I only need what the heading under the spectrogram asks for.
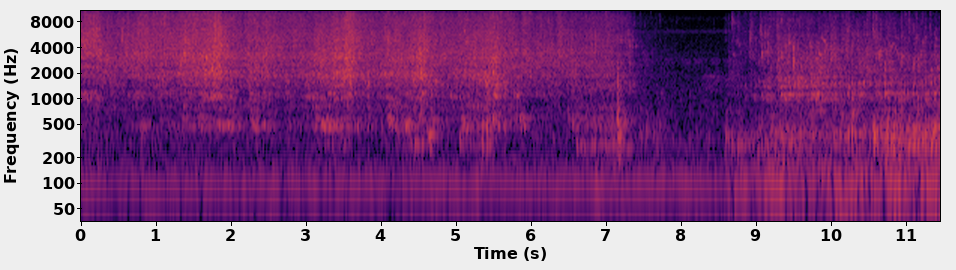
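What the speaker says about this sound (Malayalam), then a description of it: "ഇനി നമുക്ക് ചെറുപയറൊന്ന് നന്നായിട്ട് കഴുകിയെടുത്തിട്ട് വരാം" Steady running water splashes and rushes continuously as green gram is rinsed under a tap, with a brief quieter dip partway through.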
